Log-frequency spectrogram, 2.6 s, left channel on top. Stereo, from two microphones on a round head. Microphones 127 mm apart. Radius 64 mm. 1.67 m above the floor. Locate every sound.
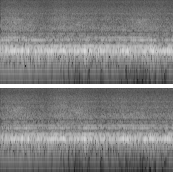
Only background noise.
